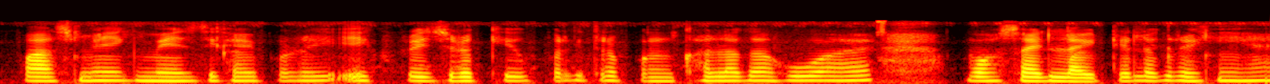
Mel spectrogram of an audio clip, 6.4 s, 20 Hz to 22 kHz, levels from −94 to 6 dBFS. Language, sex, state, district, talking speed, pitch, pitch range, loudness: Hindi, female, Uttar Pradesh, Lalitpur, 215 wpm, 195 Hz, 190-200 Hz, -22 LUFS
